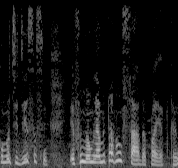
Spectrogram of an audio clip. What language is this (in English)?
Portuguese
